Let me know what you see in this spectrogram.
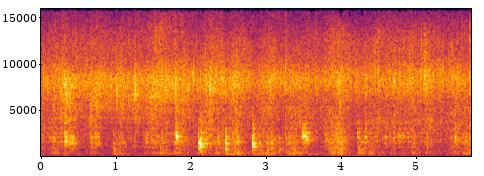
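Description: Green chillies, ginger, garlic, curry leaves, coconut bits and urad dal sizzling in hot oil in a clay pot, while a ladle stirs and scrapes them around the pot in short repeated strokes.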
